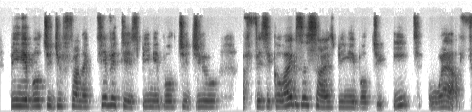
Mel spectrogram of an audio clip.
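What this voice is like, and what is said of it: French accent. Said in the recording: “I'm from a French origin, as you can detect from my French accent when I talk”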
